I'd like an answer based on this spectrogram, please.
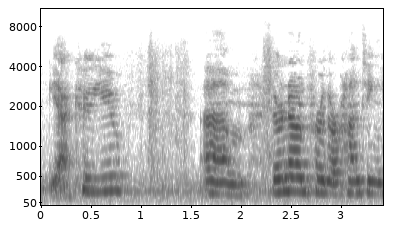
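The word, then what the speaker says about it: KUIU: Kuyu? Yeah, Kuyu.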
